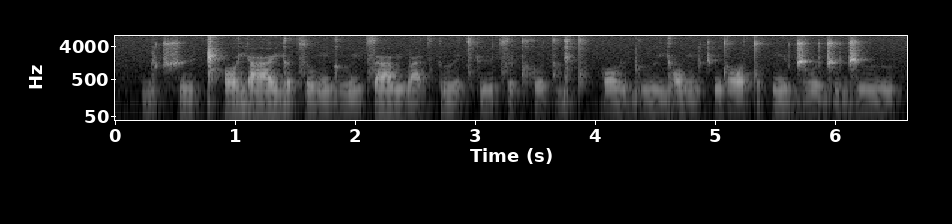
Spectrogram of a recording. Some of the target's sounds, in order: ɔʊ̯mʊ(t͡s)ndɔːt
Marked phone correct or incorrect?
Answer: incorrect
